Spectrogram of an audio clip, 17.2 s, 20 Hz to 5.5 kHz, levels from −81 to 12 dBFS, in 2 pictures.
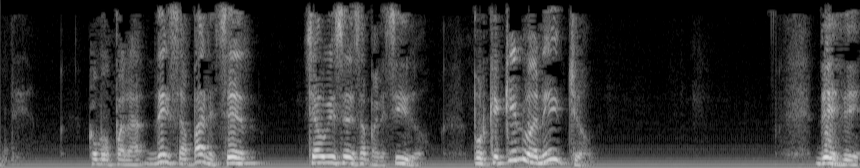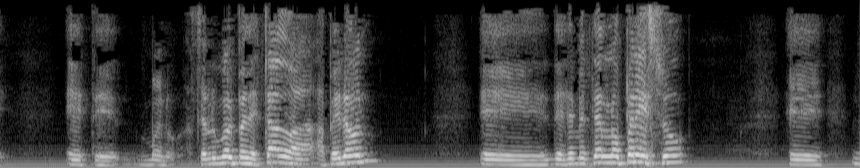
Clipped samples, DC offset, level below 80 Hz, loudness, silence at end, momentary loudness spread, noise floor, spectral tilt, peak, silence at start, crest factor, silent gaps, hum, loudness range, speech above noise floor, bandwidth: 0.2%; under 0.1%; -32 dBFS; -12 LUFS; 0 s; 18 LU; -31 dBFS; -7 dB/octave; 0 dBFS; 0 s; 14 dB; none; 50 Hz at -30 dBFS; 6 LU; 20 dB; 5.4 kHz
